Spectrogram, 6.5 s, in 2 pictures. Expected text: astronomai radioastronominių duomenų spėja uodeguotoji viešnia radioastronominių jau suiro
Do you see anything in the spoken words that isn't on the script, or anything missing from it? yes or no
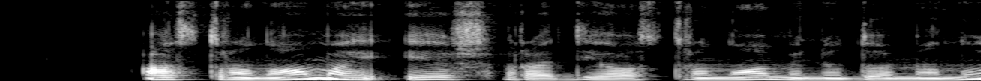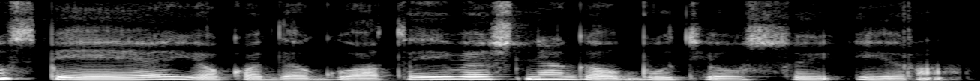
yes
